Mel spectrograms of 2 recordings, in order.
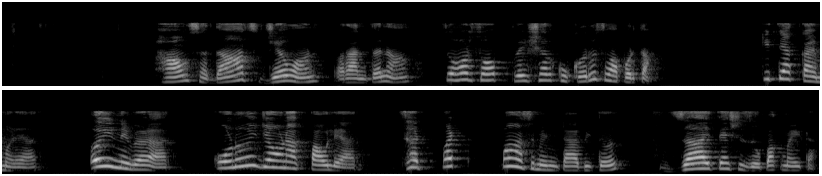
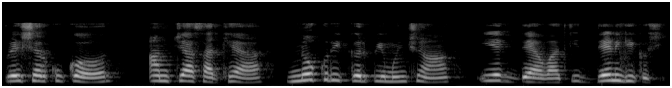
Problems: continuous background conversations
